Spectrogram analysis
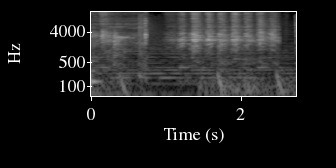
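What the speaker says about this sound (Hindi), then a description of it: "इसलिए मैं इसकी डंडी को काट देता हूँ" A gear motor's shaft being cut by hand, a steady rasping back-and-forth stroke repeated about a dozen times, close and fairly loud with no talking.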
